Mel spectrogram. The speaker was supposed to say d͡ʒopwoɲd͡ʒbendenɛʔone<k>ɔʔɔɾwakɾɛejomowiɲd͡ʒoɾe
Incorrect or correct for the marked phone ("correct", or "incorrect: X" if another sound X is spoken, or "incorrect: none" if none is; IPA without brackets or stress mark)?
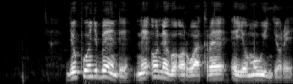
incorrect: ɡ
